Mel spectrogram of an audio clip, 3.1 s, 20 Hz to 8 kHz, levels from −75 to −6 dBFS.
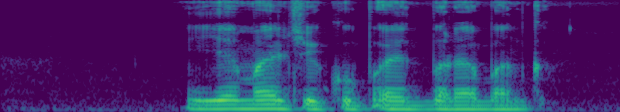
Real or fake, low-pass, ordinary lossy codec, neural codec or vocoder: real; none; none; none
